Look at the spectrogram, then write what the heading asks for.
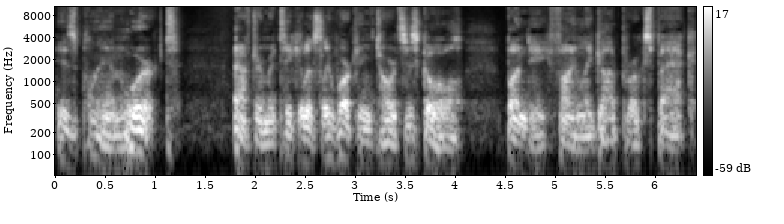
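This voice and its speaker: A man does a put-on character voice, raspy and very deep, at a moderate pace. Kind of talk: true-crime documentary narration. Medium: short film. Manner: grave, measured, suspenseful.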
